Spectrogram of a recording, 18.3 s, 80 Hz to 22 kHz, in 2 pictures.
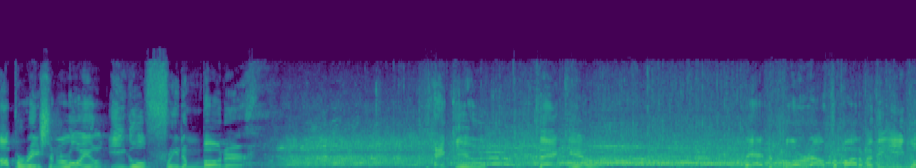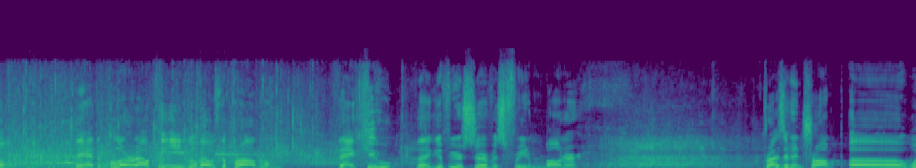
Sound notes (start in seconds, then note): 2.3 applause; 2.6 laughter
